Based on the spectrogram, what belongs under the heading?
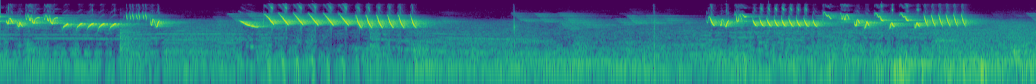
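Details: Yellow-fronted canary in 'tembakan' song used for training other songbirds: long rapid bursts of repeated high chirps, slurred whistles and dense trills, with a silent gap of about three seconds between phrases.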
